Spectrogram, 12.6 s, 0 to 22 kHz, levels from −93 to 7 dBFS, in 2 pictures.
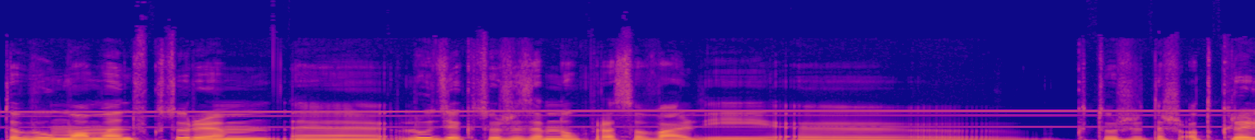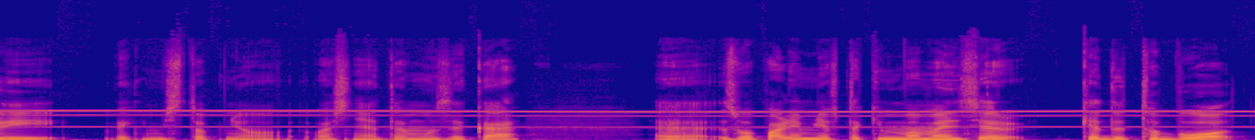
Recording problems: high-pitched whine; noticeable; throughout; 4.5 kHz, 15 dB below the speech

